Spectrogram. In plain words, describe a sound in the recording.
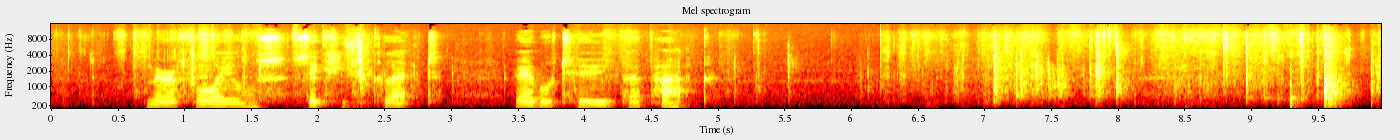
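Stiff album pages rustle and flip over.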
